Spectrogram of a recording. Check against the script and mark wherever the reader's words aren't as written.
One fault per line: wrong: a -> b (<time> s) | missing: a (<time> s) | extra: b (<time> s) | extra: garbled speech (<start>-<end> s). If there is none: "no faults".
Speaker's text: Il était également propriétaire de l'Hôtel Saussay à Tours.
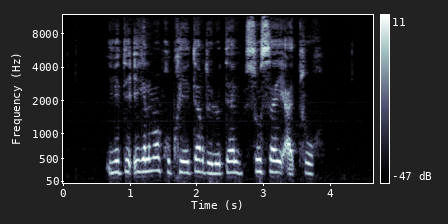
no faults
